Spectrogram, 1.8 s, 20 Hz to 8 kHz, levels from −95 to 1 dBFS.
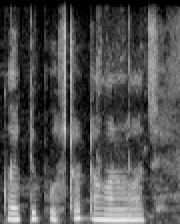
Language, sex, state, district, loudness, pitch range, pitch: Bengali, female, West Bengal, Cooch Behar, -14 LUFS, 190-230 Hz, 205 Hz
